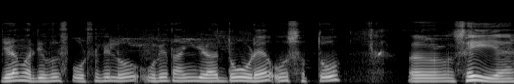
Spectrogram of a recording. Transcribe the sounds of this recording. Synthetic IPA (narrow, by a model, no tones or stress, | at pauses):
d͡ʒeːɽaːməɾd͡ʒad̪ospoːʈsəkʰeːloːʔʊd̪eːt̪ãːĩːd͡ʒeːɽaːd̪oːɽɛːʔoːsəb̚t̪õː | səɦiːɛː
